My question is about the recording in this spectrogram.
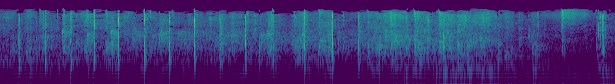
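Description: Audience applause: a group clapping, with one clapper close to the microphone at about four claps a second, thinning out near the end.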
